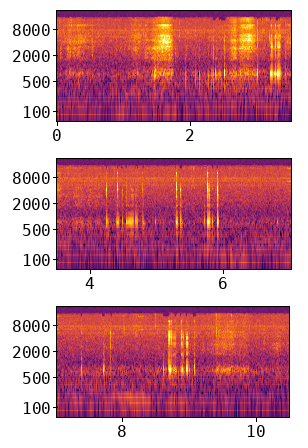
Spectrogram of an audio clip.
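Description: Faint scattered clicks and rustles from handling a light fishing rod and spinning reel, over a quiet background hum. Short clicks come at irregular intervals, a few of them sharper, about three, five and nine seconds in.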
